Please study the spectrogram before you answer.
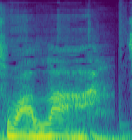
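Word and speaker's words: Swalla: It's actually pronounced Swala. – Voila. – Yeah, like voila, voila.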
